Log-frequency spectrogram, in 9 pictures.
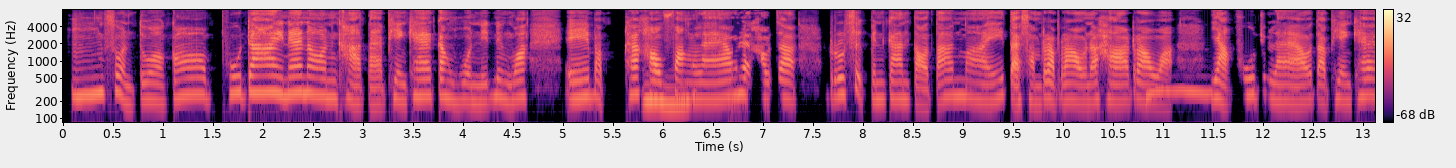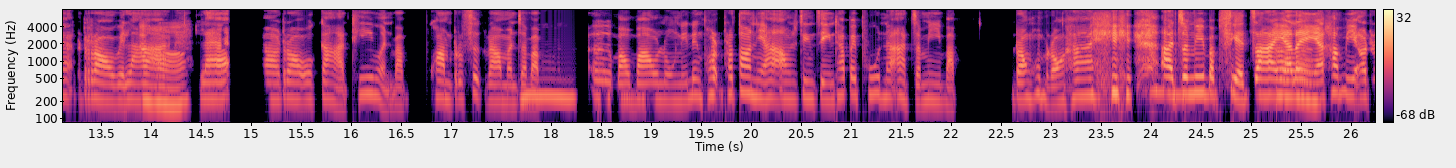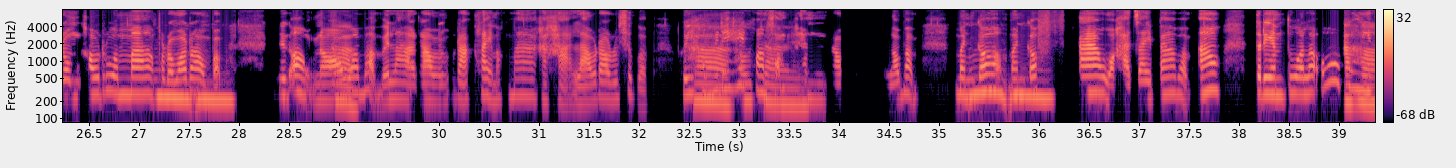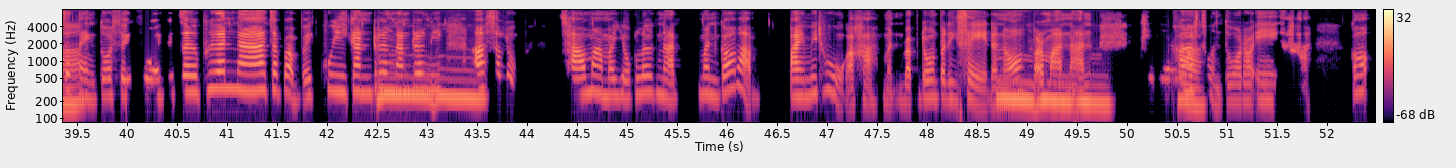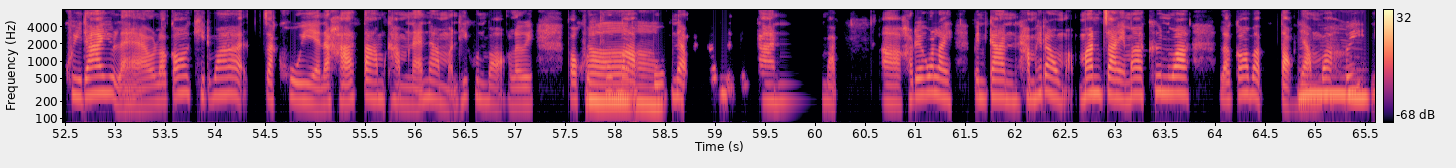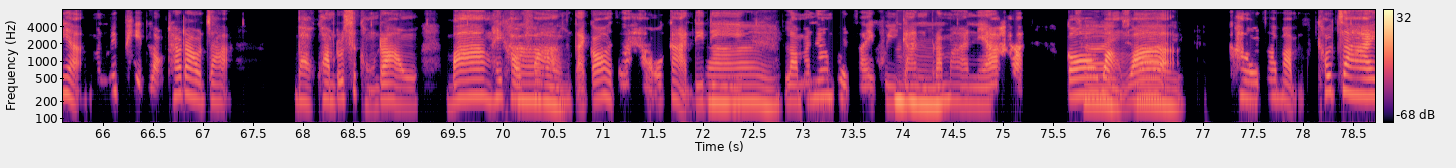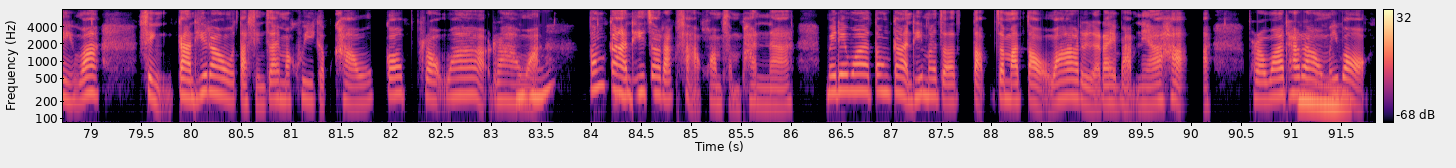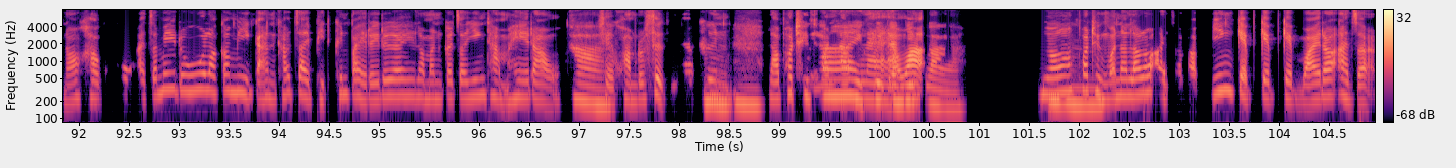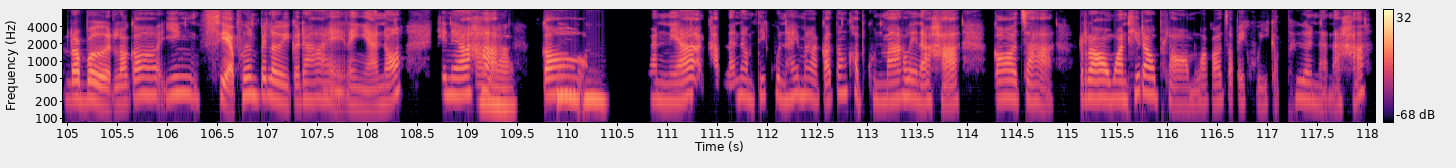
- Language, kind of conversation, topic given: Thai, advice, คุณรู้สึกอย่างไรเมื่อเพื่อนยกเลิกนัดบ่อยจนทำให้คุณรู้สึกว่าไม่สำคัญ?
- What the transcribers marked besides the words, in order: other background noise; chuckle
